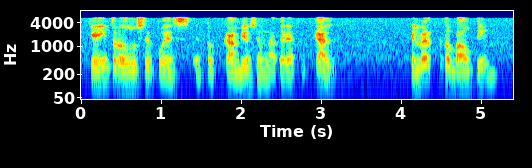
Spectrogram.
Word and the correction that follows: Bután: o Bután, Gilberto Bután, así se debe pronunciar el nombre, el apellido del profesor,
